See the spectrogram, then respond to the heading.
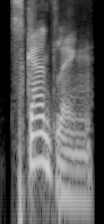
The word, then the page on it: scantling: British English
